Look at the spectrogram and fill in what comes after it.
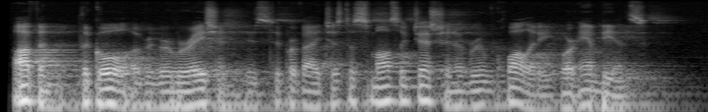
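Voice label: Speech, large, reverb time 1.0 seconds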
